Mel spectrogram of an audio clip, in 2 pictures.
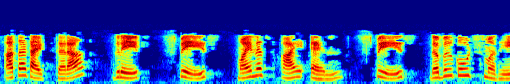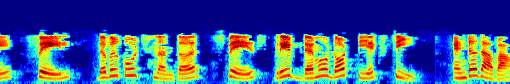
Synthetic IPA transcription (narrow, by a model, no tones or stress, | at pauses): at̪aʈajp̚kəɾa | ɡɾep̚ | spes | majnəsajel | spes | ɖəbəlkoɖsməd̪ʱːje | fel | ɖəbəlkoɖsnənt̪əɾ | spes | ɡɾep̚ɖemoɖɔʈ̚ʈieksʈi | ẽɳʈəd̪aba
